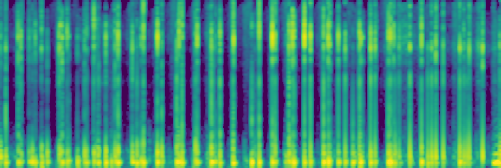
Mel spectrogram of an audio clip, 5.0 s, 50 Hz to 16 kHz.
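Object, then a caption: Plastic cup. Long painted fingernails of both hands rapidly tap and scratch a hollow, empty red plastic cup-shaped cover. The result is a dense stream of short, dry clicks with a hollow tone around 190 Hz and quick, bright scratchy edges, each hit dying away almost instantly.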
